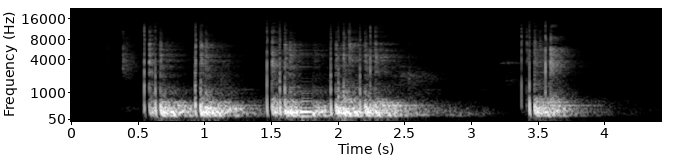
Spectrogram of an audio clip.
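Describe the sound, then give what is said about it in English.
A door being knocked or banged with several heavy wooden thuds, each leaving a short ringing decay, the last one arriving after a brief pause. “That was the other door.”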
